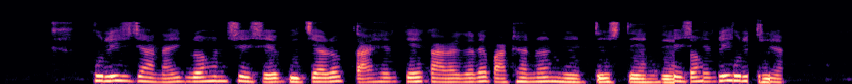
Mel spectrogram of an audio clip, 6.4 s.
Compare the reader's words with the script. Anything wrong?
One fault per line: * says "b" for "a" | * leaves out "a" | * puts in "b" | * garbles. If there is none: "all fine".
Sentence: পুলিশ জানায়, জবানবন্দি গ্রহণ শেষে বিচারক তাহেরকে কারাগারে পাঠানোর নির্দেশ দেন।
* leaves out "জবানবন্দি"
* garbles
